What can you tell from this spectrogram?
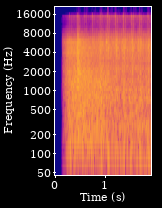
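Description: Rough, uneven idle with an irregular stumble through the whole run; sounds like a cylinder dropping out, a misfire. Cause suspected, not confirmed.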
